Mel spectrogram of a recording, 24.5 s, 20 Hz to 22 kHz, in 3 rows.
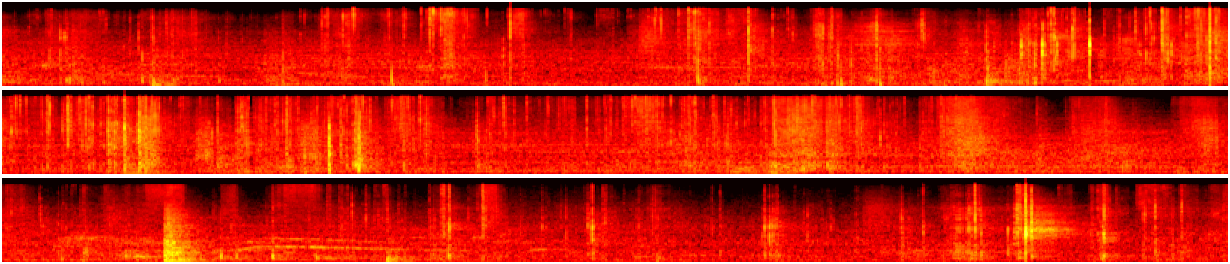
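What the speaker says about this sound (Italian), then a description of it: "Apriamo la confezione." Plastic wrap and cardboard of a Gears of War 3 Limited Edition box crinkling, tearing and shuffling as the package is opened, close and continuous with frequent sharp rustles and crackles.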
